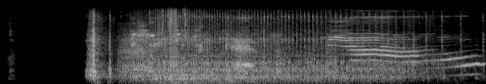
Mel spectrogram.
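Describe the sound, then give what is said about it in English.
A cat yowls: a loud, harsh, scratchy burst that lasts several seconds and ends in a wavering, high-pitched drawn-out cry. “That was a cat.”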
